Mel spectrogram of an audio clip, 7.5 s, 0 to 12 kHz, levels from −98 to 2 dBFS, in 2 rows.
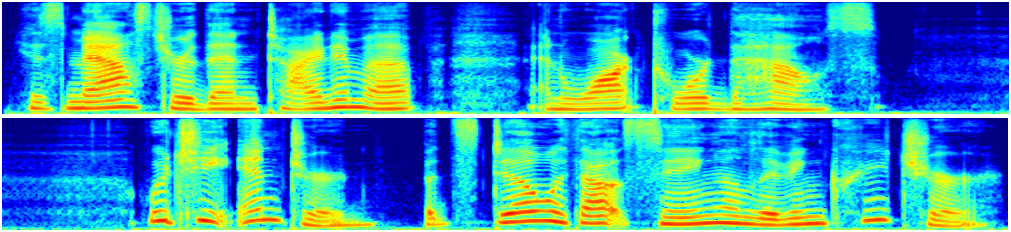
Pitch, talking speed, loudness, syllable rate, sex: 195 Hz, 165 wpm, -19 LUFS, 5.2 syllables/s, female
